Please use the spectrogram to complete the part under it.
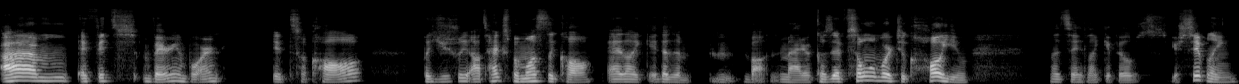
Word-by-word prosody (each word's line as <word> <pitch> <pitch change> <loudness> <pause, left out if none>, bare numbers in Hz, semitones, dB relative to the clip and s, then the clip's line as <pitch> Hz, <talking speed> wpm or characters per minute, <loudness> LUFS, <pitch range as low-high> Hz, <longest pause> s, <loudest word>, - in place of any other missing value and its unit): Um, 165 -3 +8
if 140 +1 -4
it's 150 0 -6
very 140 +2 +1
important, 140 0 -4 0.5
it's - - -9
a - - -12
call, 160 +11 0 0.6
but 130 - -4
usually, 130 +5 -6
I'll 130 - +1
text, 160 +5 -2
but 140 - 0
mostly 145 0 +1
call, 110 -2 -2
and, 120 0 -1
like, 115 -2 -4
it - - -9
doesn't 110 -3 -4 0.2
m - - -17
bo - - -5
matter, 105 -2 -5
'cause 120 +1 -5
if 135 -1 +2
someone 185 +1 +3
were 165 -3 +5
to 135 -3 -5
call 175 +7 +5
you, 110 -8 -4 0.8
let's 120 -1 -9
say, 110 - -6
like, 105 +1 -12
if - - -12
it - - -4
was 100 - -13
your - - -11
sibling, 130 - 0
130 Hz, 180 wpm, -25 LUFS, 115-155 Hz, 0.8 s, Um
